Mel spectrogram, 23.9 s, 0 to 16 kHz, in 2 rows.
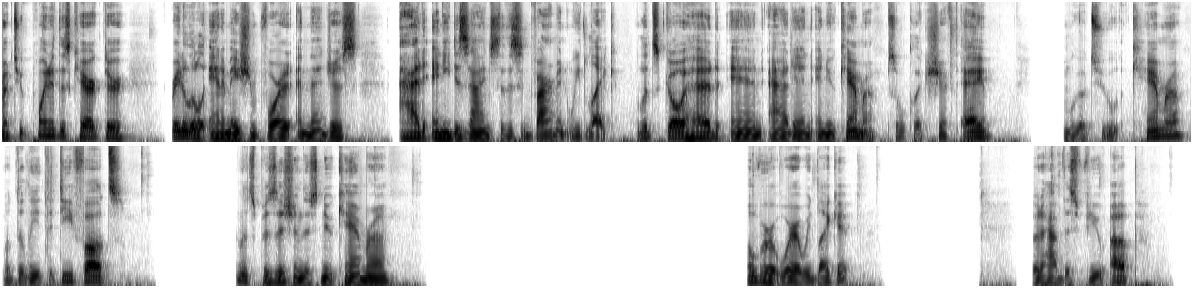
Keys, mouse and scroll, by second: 0.7 middle click, 2.4-2.7 scroll down 2, 3.0 middle drag, 6.1 scroll up 1, 6.3 click, 6.4-7.2 scroll down 4, 7.1-8.2 scroll up 2, 9.2 shift+a, 11.8 click, 12.1 BackSpace, 13.1 click, 13.7-15.2 middle drag, 15.4-15.8 shift+middle drag, 16.0-16.3 middle drag, 16.4 shift+middle drag, 16.9-17.2 middle drag, 17.4-17.9 middle drag, 18.0 g, 19.1 click, 19.5-19.8 middle drag, 20.0 scroll up 2, 20.4 shift+middle drag, 21.0-21.4 middle drag, 21.5 scroll down 1, 21.8 g, 22.2 drag, 22.4-22.8 middle drag, 22.8 g, 23.3 click.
